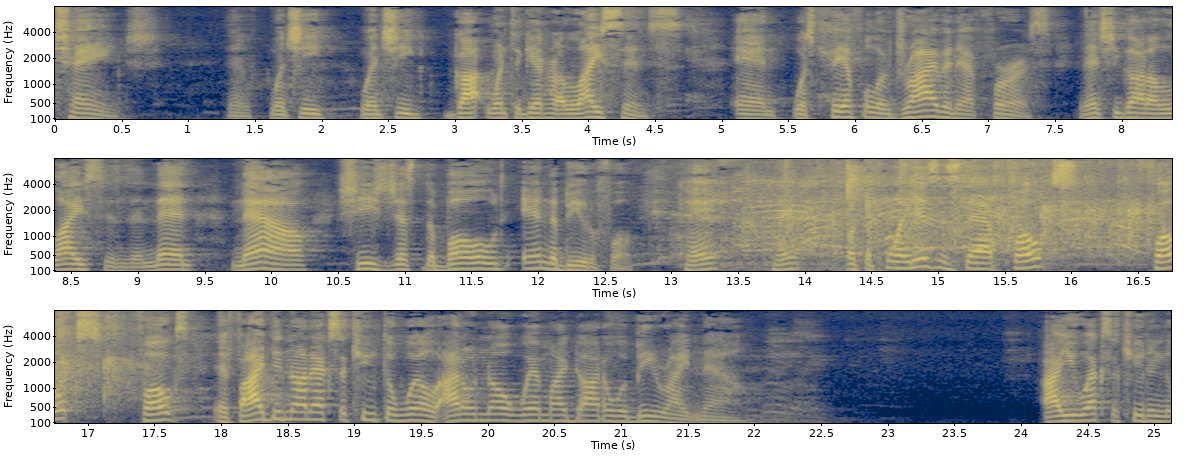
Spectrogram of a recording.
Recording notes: Recorded on 20160522 at the 08:30am Service.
